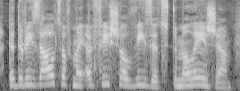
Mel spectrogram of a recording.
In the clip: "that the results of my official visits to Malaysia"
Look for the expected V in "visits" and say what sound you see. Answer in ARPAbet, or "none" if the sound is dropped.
V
